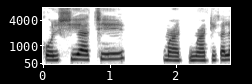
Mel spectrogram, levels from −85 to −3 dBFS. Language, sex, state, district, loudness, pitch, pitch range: Bengali, female, West Bengal, Dakshin Dinajpur, -18 LUFS, 240 Hz, 225-275 Hz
